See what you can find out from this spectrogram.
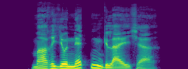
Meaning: inflection of marionettengleich: 1. strong/mixed nominative masculine singular 2. strong genitive/dative feminine singular 3. strong genitive plural
- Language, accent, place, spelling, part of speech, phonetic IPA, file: German, Germany, Berlin, marionettengleicher, adjective, [maʁioˈnɛtn̩ˌɡlaɪ̯çɐ], De-marionettengleicher.ogg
